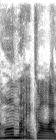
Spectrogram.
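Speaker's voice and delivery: loud, play-acted, orgasmic, over-the-moon ecstatic delight. Acting out a dieter's first bite of cake: imitating orgasmic delight.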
